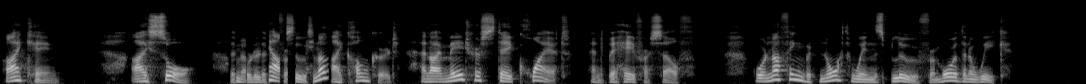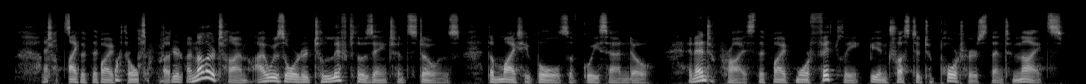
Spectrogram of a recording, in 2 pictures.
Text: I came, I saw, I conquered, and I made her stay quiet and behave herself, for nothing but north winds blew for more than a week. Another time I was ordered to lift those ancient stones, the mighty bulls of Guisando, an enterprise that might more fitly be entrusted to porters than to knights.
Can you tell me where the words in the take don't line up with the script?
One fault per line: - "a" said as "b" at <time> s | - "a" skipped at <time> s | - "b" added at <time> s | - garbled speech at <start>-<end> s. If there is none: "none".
- garbled speech at 2.3-3.3 s
- garbled speech at 11.3-12.7 s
